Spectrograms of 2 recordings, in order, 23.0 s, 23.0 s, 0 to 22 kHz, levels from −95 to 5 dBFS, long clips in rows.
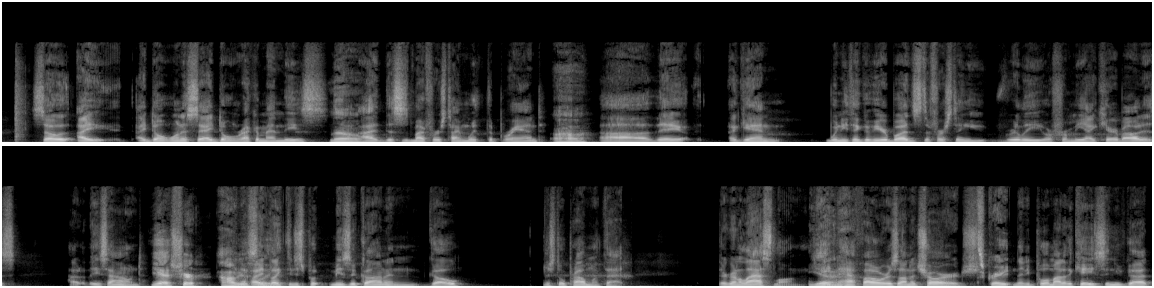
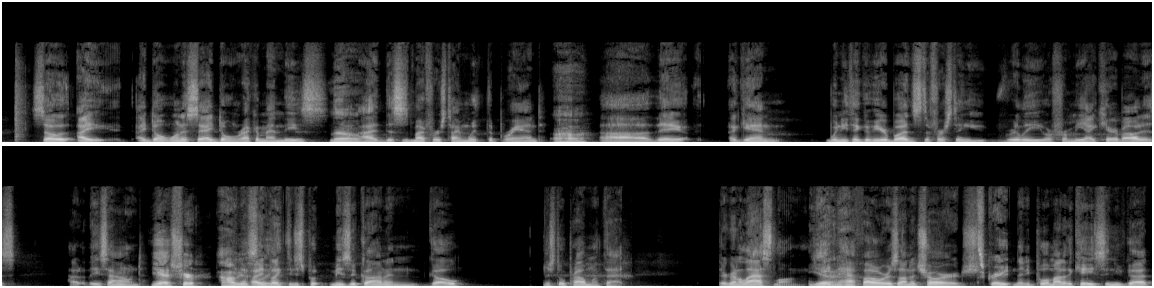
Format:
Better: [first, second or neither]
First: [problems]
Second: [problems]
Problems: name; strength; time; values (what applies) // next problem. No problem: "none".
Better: neither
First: none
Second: none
